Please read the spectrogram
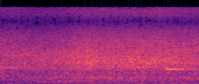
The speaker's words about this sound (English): She watches a dark car drive past.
